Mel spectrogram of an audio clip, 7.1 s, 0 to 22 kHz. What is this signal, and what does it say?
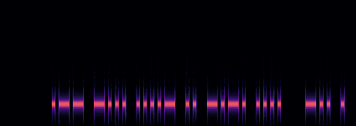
Morse code, heard as a keyed tone, about 17 wpm, 700 Hz. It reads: WB4ICH DE
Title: USA Callsign DE Callsign - 6 Characters - 17wpm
